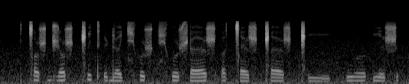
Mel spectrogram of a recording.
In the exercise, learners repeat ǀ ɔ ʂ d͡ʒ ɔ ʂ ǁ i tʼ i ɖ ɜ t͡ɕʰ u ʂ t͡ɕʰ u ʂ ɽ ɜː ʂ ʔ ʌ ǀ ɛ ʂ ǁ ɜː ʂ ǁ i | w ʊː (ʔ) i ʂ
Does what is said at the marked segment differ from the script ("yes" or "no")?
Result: no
